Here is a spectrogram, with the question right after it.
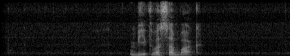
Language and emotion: Russian, neutral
